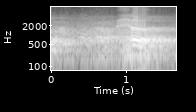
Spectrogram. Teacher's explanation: Huruf ha sifatnya hamas, berarti suaranya samar, tidak ada tekanan dan ada banyak aliran nafas yang mengalir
